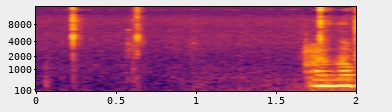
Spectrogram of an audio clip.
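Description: A photo book's stiff glossy pages being turned by hand, giving two faint clicks in the first second. A woman starts speaking near the end.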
